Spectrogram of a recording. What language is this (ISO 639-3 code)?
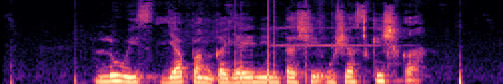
qws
